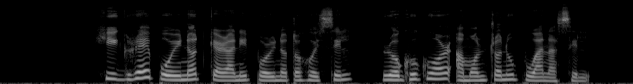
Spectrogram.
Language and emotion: Assamese, neutral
